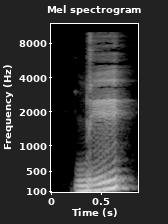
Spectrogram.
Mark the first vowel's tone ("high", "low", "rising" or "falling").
rising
